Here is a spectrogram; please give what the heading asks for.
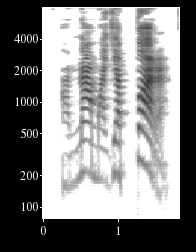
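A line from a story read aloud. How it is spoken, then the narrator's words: Roared by young man. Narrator (Russian): взревел молодой мужчина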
